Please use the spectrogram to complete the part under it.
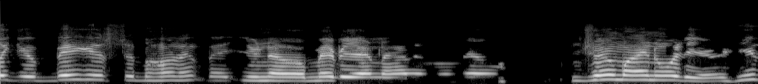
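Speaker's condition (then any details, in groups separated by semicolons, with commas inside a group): Cerebral palsy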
